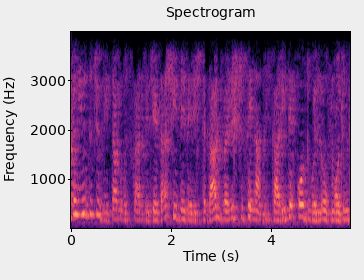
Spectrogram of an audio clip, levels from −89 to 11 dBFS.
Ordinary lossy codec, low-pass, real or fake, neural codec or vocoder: Opus, 24 kbps; 3.6 kHz; fake; vocoder, 24 kHz, 100 mel bands, Vocos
